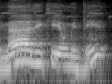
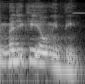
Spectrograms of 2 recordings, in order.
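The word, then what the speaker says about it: مَٰلِكِ يَوْمِ ٱلدِّينِ: Cheikh Al-Albani rahimahullah nous dit, et dans Surat Al-Fatiha, comme vous savez, on peut prononcer Maliki Yawmiddin, tout comme on peut prononcer Maliki Yawmiddin.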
